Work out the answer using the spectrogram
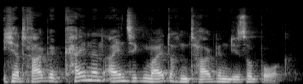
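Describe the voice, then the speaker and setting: A man's voice: medium pitch, a little fast, lightly acted. A man reading as a pleading magic harp. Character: enchanted magic harp, desperate captive. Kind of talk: storybook reading.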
